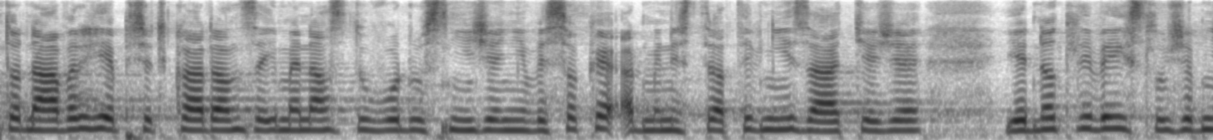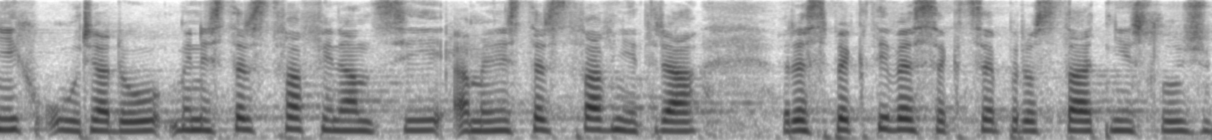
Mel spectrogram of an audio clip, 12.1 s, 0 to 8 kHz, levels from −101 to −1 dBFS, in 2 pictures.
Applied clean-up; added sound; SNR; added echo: none; none; none; none.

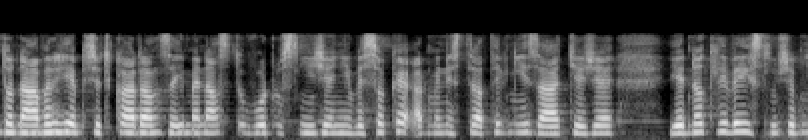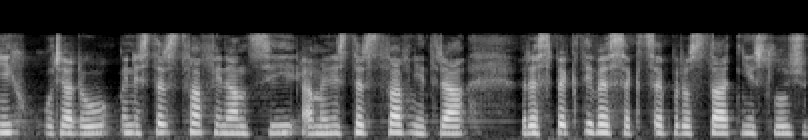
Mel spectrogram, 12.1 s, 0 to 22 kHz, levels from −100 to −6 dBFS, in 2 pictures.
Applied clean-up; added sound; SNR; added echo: neural mask model DeepFilterNet 3.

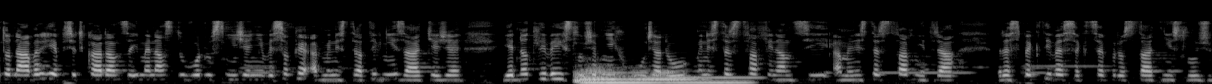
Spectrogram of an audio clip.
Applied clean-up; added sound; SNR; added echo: classical method Wiener filter.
